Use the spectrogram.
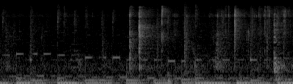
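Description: Pork rinds crackling and popping in rendered fat as they sauté in a pan for chicharrón con chile, a quiet steady sizzle with irregular small pops, heard close up.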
